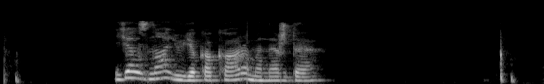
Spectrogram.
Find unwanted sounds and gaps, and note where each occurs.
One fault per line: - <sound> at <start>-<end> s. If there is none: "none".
none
